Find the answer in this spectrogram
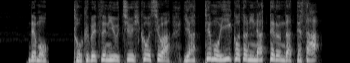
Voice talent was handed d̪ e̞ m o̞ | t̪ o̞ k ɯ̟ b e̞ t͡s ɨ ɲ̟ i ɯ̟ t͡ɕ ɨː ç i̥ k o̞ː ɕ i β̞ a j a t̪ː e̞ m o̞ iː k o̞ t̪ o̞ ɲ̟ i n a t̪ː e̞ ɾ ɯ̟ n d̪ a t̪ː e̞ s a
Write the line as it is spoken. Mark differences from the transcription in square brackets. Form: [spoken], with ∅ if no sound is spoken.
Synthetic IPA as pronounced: d̪ e̞ m o̞ | t̪ o̞ k ɯ̟ b e̞ t͡s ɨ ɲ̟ i ɯ̟ t͡ɕ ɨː ç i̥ k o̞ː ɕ i β̞ a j a t̪ː e̞ m o̞ iː k o̞ t̪ o̞ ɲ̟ i n a t̪ː e̞ ɾ [ɯ̟̃] n d̪ a t̪ː e̞ s a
